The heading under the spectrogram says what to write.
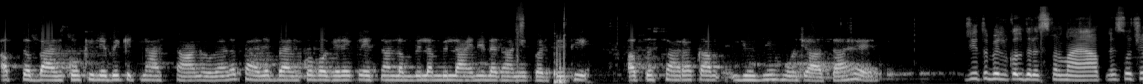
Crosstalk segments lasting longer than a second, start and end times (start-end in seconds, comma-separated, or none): none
